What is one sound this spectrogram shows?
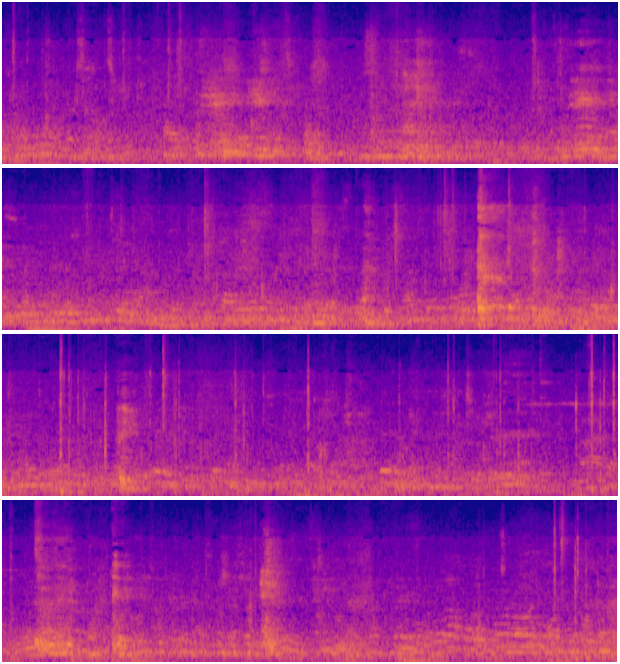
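Men murmur and talk quietly in a room with some echo.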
